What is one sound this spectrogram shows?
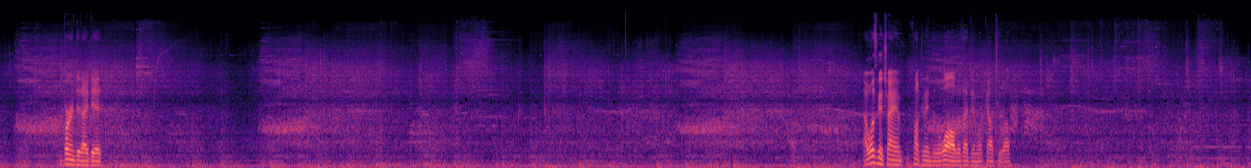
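Blades clash and slash in a fast fight.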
